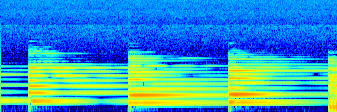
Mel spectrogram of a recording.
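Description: Slow piano music: a chord struck about every two seconds and left to ring and fade, with a fuller, deeper chord near the end.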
